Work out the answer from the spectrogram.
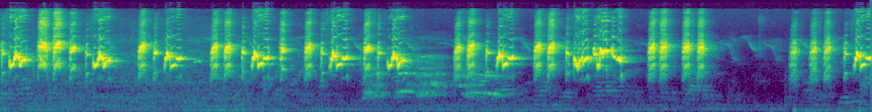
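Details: Sooty-headed bulbul in noisy rival-challenging song: lively, bubbly phrases of slurred chirps repeated about every half second, a brief lower murmur in the middle, and a short gap near the end.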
